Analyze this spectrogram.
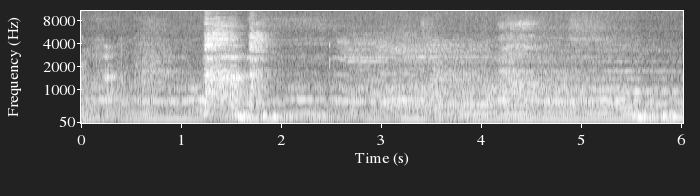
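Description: A pair of quick, raspy coughs from somebody sitting in a crowd, its volume increased for a documentary, bursts out over a steady hum and faint voices.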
